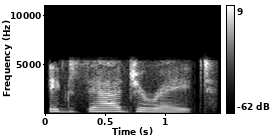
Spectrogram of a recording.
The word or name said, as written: exaggerate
